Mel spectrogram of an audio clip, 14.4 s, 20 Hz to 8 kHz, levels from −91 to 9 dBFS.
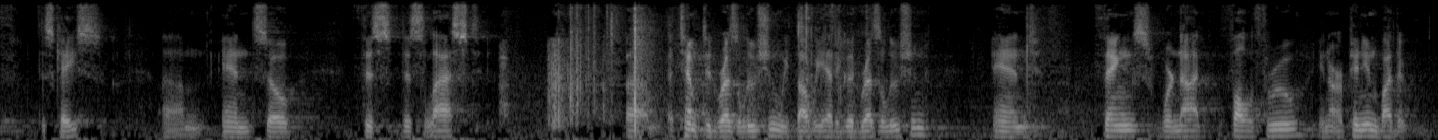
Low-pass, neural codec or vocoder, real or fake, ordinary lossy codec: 7.2 kHz; none; real; Opus, 24 kbps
